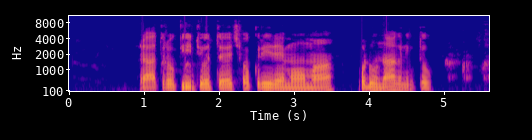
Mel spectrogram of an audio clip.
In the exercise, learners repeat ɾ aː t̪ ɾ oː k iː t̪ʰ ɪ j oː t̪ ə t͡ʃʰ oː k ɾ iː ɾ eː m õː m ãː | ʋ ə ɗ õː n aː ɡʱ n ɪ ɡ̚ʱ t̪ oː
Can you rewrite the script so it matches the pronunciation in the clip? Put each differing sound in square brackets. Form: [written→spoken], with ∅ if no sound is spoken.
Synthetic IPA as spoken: ɾ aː t̪ ɾ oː k iː t̪ʰ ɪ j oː t̪ ə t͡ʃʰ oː k ɾ iː ɾ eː m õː m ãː | ʋ ə ɗ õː n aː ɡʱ n ɪ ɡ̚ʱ t̪ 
